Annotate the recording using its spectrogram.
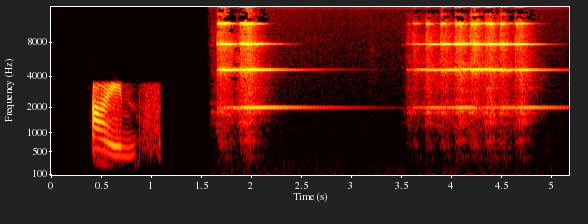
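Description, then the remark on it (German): A bicycle bell rings twice, each a bright metallic ring with sustained high overtones that slowly fade, following a brief voiced sound at the start. “Das war eine Fahrradlocke.”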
